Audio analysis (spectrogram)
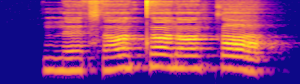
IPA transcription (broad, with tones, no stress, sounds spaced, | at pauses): n ɛ̃˨ s ã˨˦ t ã˦ ɾ ã˦ k a˦˨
